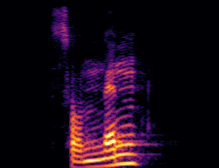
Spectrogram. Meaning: plural of Sonne
- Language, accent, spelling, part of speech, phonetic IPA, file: German, Austria, Sonnen, noun, [ˈzɔnən], De-at-Sonnen.ogg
